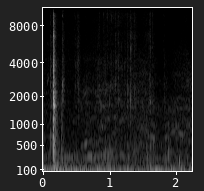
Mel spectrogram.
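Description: Low steady rumble of a car cabin, with one sharp click just after the start.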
